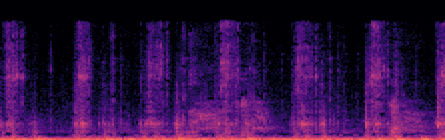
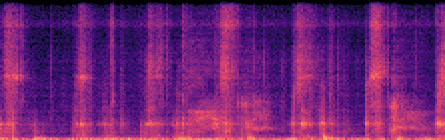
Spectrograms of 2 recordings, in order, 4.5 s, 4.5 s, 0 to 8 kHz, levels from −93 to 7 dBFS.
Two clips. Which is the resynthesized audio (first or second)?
second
